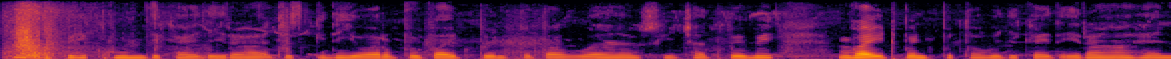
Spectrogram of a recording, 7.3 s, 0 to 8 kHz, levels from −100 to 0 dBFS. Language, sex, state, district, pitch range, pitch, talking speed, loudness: Hindi, female, Bihar, Saharsa, 225-235 Hz, 230 Hz, 230 wpm, -36 LUFS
